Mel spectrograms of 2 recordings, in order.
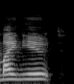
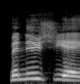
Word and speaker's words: minutiae: Is that minute? Because that's not how it's spelled. That's what it said. Minutiae is the word.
